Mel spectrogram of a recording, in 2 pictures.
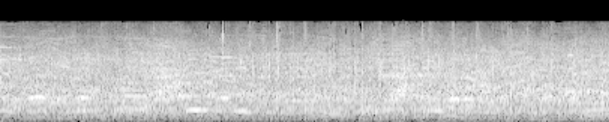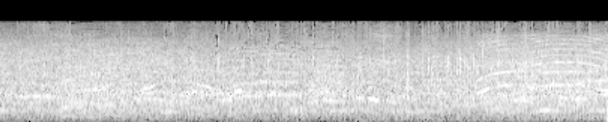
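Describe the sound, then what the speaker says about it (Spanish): At a Holy Week procession of the Paso Blanco in Lorca, Spain, a crowd applauds the raising of a banner with a sustained, dense burst of clapping and cheering, while voices carry through the noise. "Escuchan la salva de aplausos que levanta la bandera"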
